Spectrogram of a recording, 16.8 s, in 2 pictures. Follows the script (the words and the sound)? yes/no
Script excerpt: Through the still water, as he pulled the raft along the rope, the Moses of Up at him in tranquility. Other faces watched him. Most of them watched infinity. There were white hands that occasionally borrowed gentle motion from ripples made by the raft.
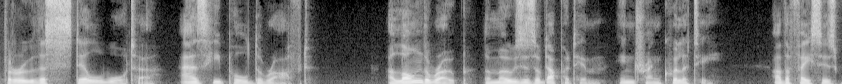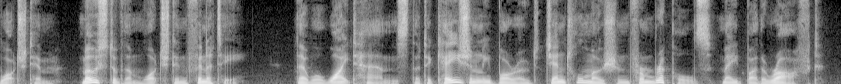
yes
